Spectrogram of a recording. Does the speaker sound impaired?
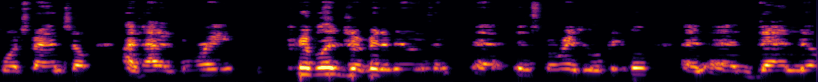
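Yes: cerebral palsy, spastic quadriplegia.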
